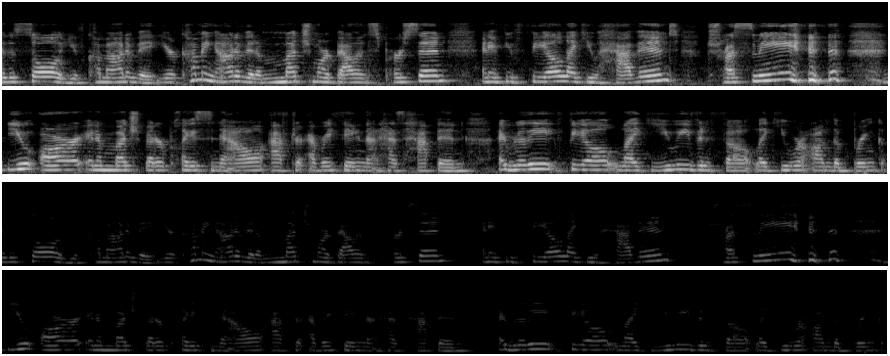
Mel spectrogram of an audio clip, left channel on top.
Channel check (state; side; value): quieter; right; 31.1 dB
